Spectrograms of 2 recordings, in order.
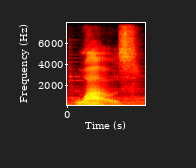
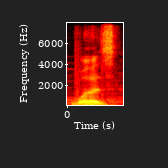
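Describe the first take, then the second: First: Its vowel sounds close to 'wows'. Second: It has the ordinary everyday vowel sound. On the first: The speaker calls it right. "the more princely intonation was more like wows" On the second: The speaker calls it wrong. "which was pronounced as was"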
